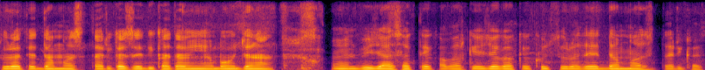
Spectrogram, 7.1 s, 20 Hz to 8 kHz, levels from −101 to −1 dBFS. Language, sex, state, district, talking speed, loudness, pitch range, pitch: Chhattisgarhi, male, Chhattisgarh, Sarguja, 205 wpm, -19 LUFS, 110-115 Hz, 115 Hz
